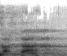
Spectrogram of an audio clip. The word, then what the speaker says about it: Martin: El apellido de los papás se escribe Martín, pero pues en francés lo pronuncian Martin.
